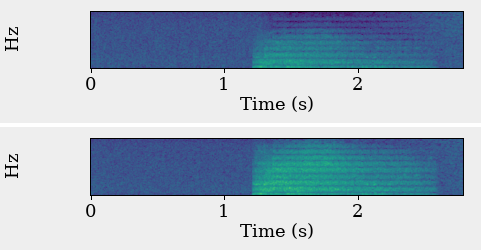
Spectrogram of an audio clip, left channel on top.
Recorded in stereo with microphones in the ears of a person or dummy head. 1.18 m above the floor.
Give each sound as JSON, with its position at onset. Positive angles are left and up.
{"t": 1.2, "sound": "a whoosh", "side_deg": -75}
